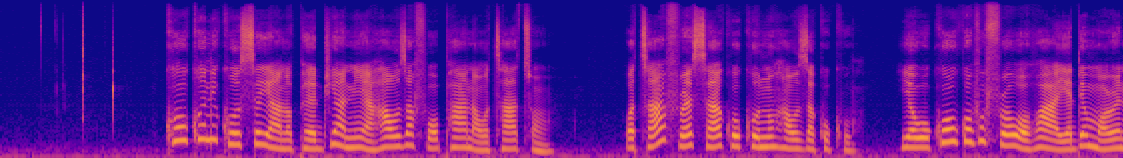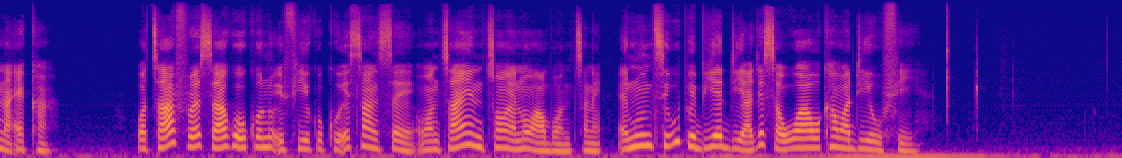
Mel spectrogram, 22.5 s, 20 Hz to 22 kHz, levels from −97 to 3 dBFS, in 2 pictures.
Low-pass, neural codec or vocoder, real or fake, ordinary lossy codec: none; autoencoder, 48 kHz, 128 numbers a frame, DAC-VAE, trained on Japanese speech; fake; none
